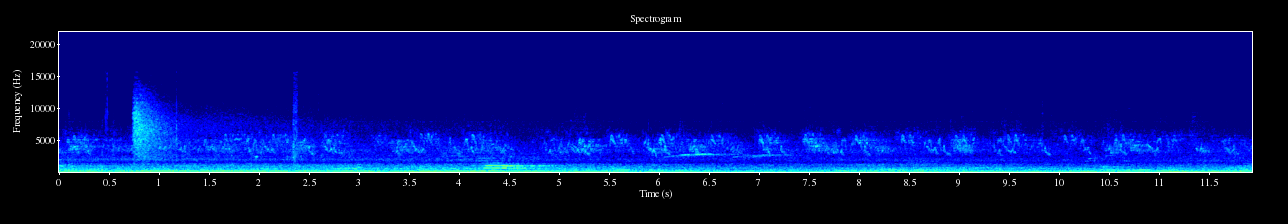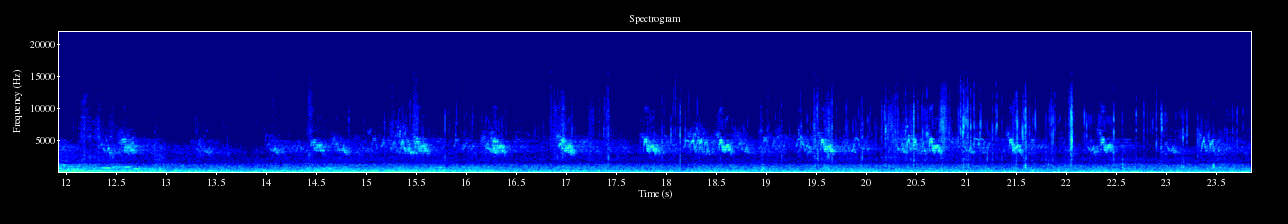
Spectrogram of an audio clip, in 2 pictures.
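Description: Faint outdoor ambience: small birds chirping, thick and fast in the second half, with distant voices now and then.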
